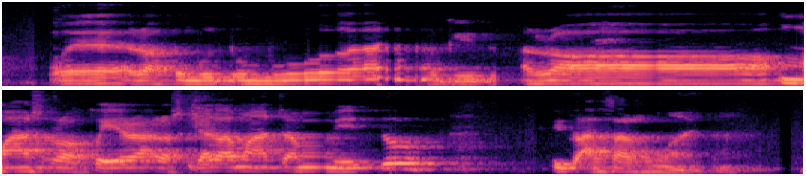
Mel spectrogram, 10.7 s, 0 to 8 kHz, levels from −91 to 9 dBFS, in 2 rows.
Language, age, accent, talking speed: Indonesian, 50-69, native, 80 wpm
